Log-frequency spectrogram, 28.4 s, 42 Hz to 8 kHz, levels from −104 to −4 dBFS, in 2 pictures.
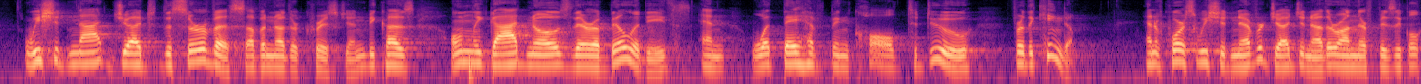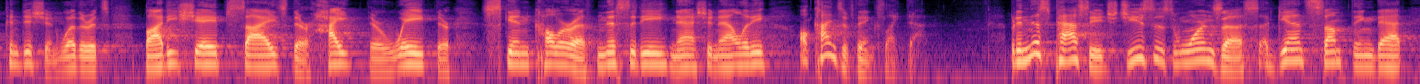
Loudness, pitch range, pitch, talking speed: -22 LUFS, 125-150 Hz, 140 Hz, 145 wpm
